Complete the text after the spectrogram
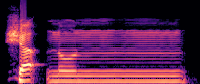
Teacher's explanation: شین زبر حمزہ شا، نون دو پیش نون، یہ نون کے اوپر تنوین ہے، دو زبر دو زیر دو پیش کو تنوین بولا جاتا ہے۔ اس کو غنہ کرنا ہے، ناک میں آواز لے کر جانی ہے، شا نون۔ لیکن اگر ہم یہاں پر آخر میں وقف کرنا چاہیں، سانس کو توڑنا چاہیں، اس صورت میں ہم آخری حرف جو نون ہے اس کو ساکن کر دیں گے۔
